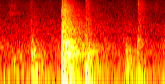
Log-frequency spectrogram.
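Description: A medicine ball thrown overhead hits the wall with one loud thud about a second in, followed by a softer knock as it comes back down.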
